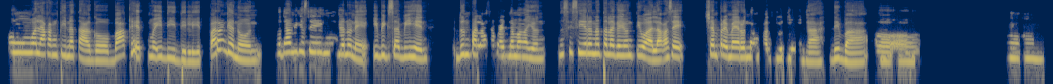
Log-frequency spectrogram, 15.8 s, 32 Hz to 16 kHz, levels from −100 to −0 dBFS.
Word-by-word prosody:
kung 335 -1 +2
wala 320 -3 +3
kang 285 -1 0
tinatago, 200 -9 0
bakit 240 +2 +1
mo 255 - -2
ide-delete? 185 -8 -2
Parang 410 -3 +3
gano'n. 200 - +1 0.2
Madami 340 +3 +1
kasing 340 -1 -1 0.2
ganun, 290 -4 +2
eh. 200 - -1
Ibig 265 -1 -2
sabihin, 245 -4 +1 0.4
dun 285 +6 0
palang 280 -1 +1
sa 275 - -11
part 255 -1 -1
na 255 - +3
mga 245 -1 +3
'yon, 215 -1 0 0.3
nasisira 320 +2 0
na 310 0 +2
talaga 290 -2 +2
yung 270 0 +1
tiwala 205 -7 +4
kasi 245 +2 +2 0.3
siyempre 285 -2 +3
meron 240 -1 +4
ng 230 0 -2
pagdududa, 210 -6 -4
'di 215 +4 0
ba? 165 -4 0 0.2
Oo. 85 - -2 1.3
Mm. 220 -2 -4
245 Hz, 135 wpm, -24 LUFS, 205-285 Hz, 1.3 s, tiwala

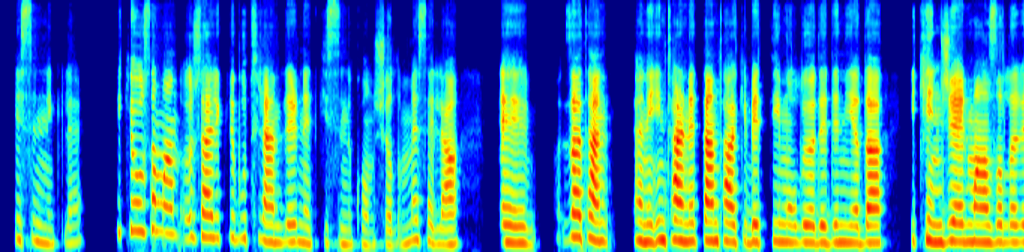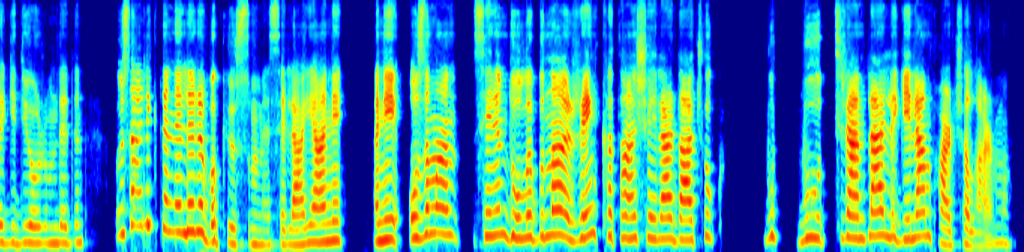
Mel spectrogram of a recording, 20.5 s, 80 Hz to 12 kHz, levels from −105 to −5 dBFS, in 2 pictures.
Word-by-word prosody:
Kesinlikle. 220 -3 -16 0.3
Peki, 365 +2 -10
o 370 - -3
zaman 350 -3 -3
özellikle 285 0 -4
bu 275 0 -14
trendlerin 230 -2 -3
etkisini 205 -1 -15
konuşalım. 195 +1 -17
Mesela, 210 -6 -5 0.4
eee, 215 -2 -2 0.3
zaten, 275 -4 +4 0.2
hani, 235 -2 -2
"İnternetten 245 0 +4
takip 235 -2 -1
ettiğim 230 0 -5
oluyor." 220 0 -5
dedin. 225 +1 -6
"Ya 215 -1 -6
da 220 0 +4 0.2
2. 240 -1 -2
el 235 -1 +4
mağazalara 230 0 -2
gidiyorum." 215 0 -9
dedin. 220 +1 -11 0.3
Özellikle 440 +2 -3
nelere 360 -4 +2
bakıyorsun, 205 -3 -7
mesela? 190 +1 -3
Yani, 230 +3 +2 0.3
hani, 250 +2 +6
o 280 +1 0
zaman 335 -1 0
senin 310 0 -3
dolabına 295 -1 +2
renk 305 +4 +6
katan 285 -2 -1
şeyler 275 -1 0
daha 255 0 +5
çok 290 +2 -14 0.4
bu 300 +1 -10 0.2
bu 280 +2 -6
trendlerle 295 +2 +5
gelen 285 +5 +4
parçalar 195 -5 -3
mı? 215 -2 -18
240 Hz, 135 wpm, -23 LUFS, 220-290 Hz, 0.4 s, hani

